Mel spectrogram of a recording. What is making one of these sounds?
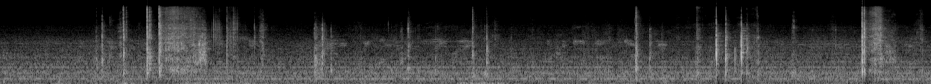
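A scraper scrapes and taps across a wet surface.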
